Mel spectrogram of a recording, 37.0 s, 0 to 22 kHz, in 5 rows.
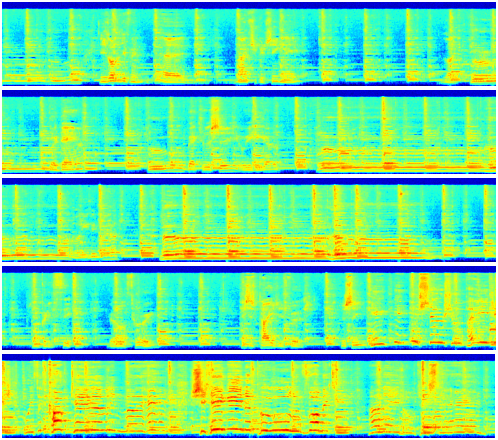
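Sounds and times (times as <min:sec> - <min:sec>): man singing wordless notes: 0:00.0 - 0:04.6, 0:06.5 - 0:21.6, 0:22.6 - 0:24.7, 0:25.8 - 0:37.0
strummed stringed instrument: 0:00.0 - 0:37.0.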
